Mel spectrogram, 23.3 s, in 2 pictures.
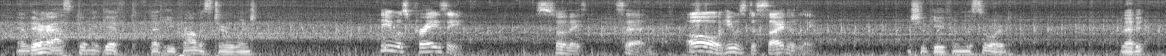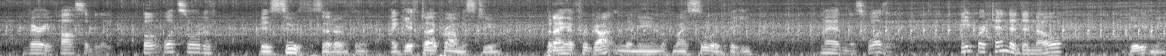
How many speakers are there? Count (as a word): two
